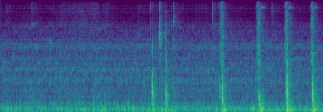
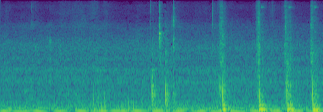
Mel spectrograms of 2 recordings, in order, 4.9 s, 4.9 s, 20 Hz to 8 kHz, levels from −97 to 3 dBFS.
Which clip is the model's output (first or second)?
first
